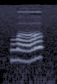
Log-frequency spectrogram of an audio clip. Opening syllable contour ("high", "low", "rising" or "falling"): rising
